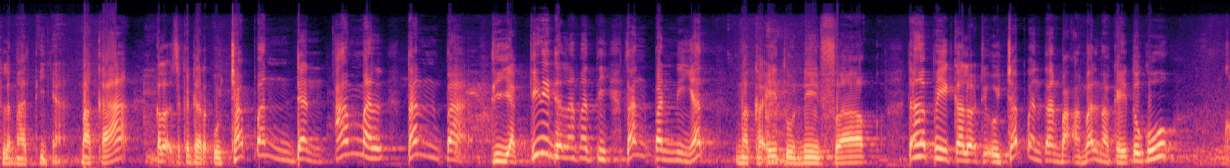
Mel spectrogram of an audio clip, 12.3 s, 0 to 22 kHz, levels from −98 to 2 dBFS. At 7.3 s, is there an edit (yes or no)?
no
